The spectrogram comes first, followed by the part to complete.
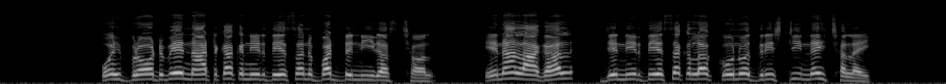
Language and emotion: Maithili, disgusted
